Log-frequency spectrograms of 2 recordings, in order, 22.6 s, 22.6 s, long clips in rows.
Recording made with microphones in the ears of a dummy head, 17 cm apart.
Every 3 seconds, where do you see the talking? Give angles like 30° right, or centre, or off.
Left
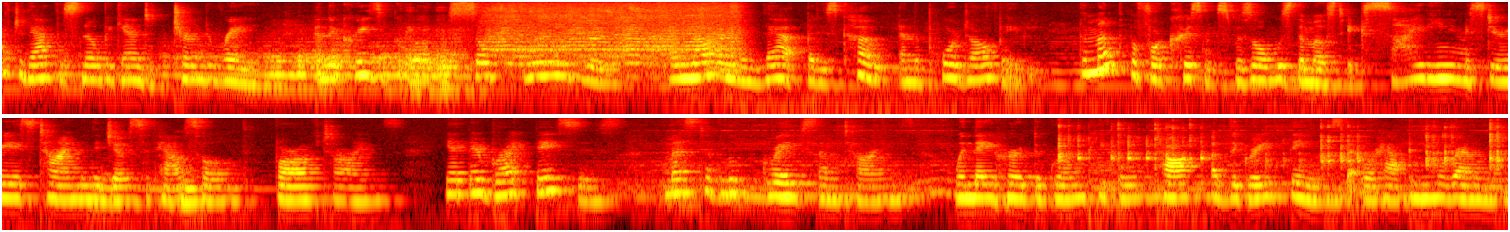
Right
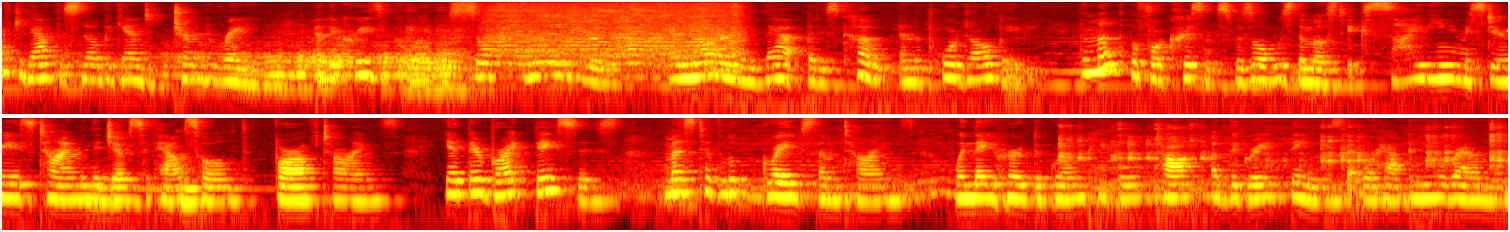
20° left, 20° left, 20° left, 10° left, 40° right, 30° right, 10° left, 10° left.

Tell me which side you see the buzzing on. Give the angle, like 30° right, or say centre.
30° left.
